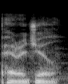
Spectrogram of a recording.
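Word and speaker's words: perejil: Soldiers went village to village, identifying Haitians by making them pronounce the Spanish word perigil, parsley. If you couldn't roll the R, you died.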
